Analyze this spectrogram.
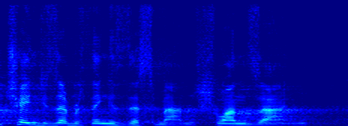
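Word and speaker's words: Xuanzang: everything is this man Schwan Zang the older among you would have learned about him in school asang in the old spelling he's now meant to be pronounced shanang and Schwan Zang came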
